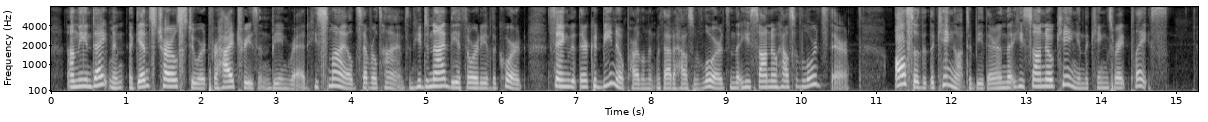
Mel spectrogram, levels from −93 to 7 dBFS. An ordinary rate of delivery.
No: fast, 245 wpm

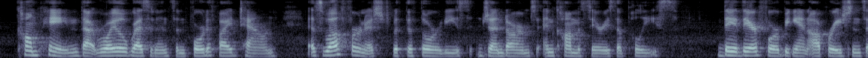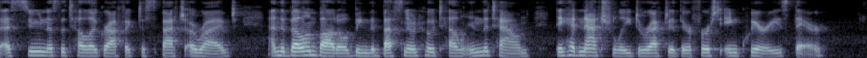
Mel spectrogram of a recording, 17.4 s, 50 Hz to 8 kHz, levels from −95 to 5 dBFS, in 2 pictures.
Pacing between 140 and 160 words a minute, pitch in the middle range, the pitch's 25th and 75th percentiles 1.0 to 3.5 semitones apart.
No: average, 170 wpm; medium, 170 Hz; narrow, 2.4 semitones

